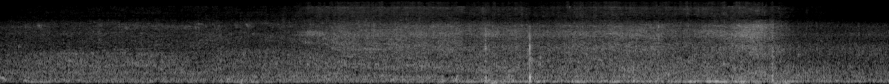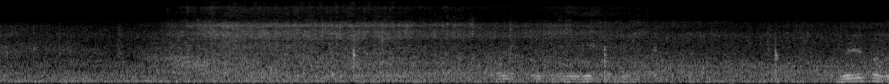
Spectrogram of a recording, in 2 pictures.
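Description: Water gushing from a running pump motor and falling into a newly dug well makes a steady, broad rushing roar that swells and eases slightly over time, with faint voices in the background.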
